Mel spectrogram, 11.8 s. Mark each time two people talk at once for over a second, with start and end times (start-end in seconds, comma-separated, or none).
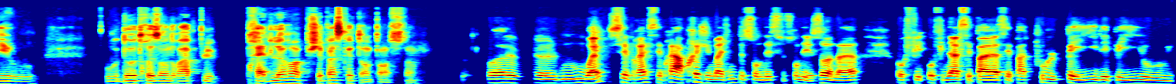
none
